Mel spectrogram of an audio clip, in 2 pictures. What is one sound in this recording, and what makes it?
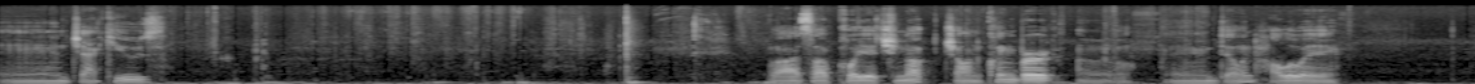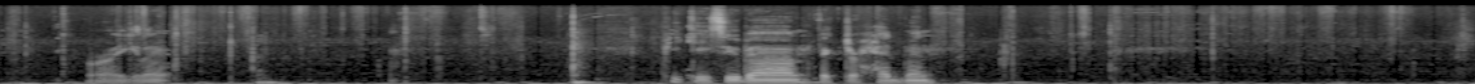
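Trading cards slide and flick against each other in a pile.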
